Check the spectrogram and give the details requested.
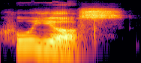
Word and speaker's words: huios: Huios. Se escribe con H, U-I-O-S. Huios. Y la H se pronuncia como una J, como una H inglesa, como una J, huios.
